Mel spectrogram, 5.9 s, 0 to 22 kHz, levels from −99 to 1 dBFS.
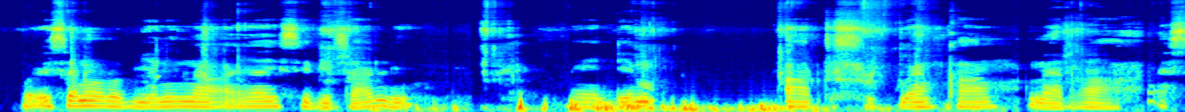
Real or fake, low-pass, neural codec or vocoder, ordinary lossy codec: real; none; none; none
